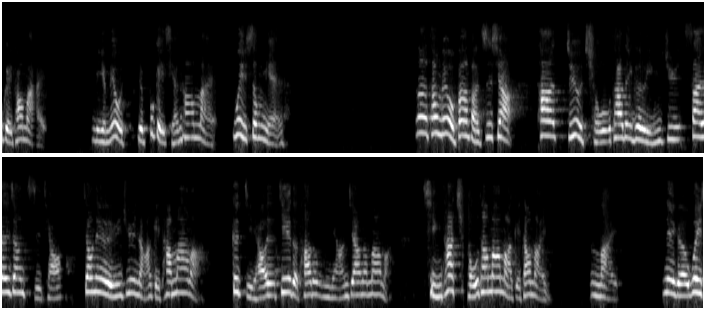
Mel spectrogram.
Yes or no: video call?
yes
